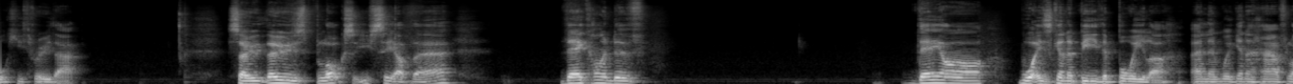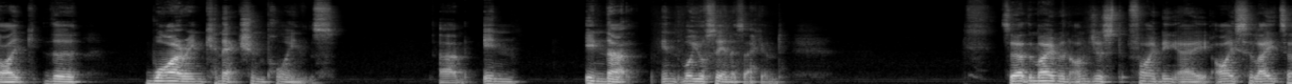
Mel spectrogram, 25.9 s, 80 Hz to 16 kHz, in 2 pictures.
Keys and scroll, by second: 3.5 Escape, 3.5 space, 12.7 Escape, 18.5 ctrl+c, 18.7 ctrl+v, 24.2-25.0 typing.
